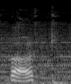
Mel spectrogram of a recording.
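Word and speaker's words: phoque: But it's pronounced fuck, but it's spelled Papa Hotel Oscar Quebec Uniform Echo.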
